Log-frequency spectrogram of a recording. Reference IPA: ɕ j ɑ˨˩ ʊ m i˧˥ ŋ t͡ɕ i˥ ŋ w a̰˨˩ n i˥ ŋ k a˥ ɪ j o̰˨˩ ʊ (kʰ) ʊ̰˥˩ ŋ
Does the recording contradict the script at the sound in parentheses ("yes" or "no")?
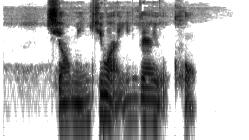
no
